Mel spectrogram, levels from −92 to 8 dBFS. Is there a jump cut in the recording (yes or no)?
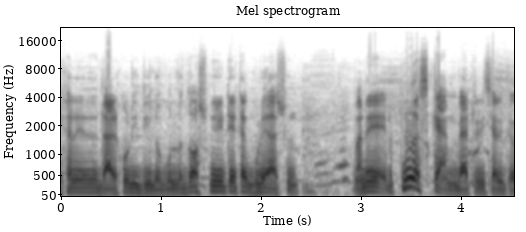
yes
